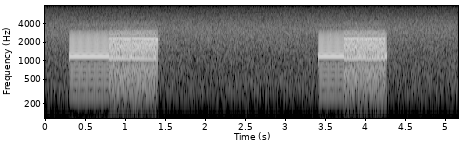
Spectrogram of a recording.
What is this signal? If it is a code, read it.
Packet radio (AX.25, as in APRS), 1200 baud, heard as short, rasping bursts.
